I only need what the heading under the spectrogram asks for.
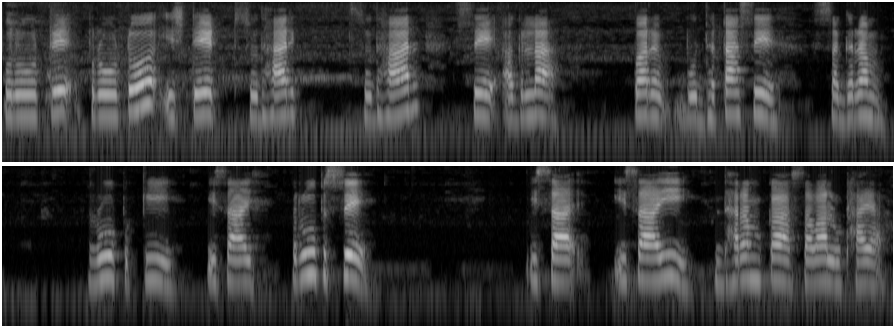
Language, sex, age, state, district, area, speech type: Hindi, female, 45-60, Uttar Pradesh, Ayodhya, rural, read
